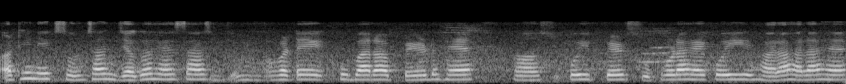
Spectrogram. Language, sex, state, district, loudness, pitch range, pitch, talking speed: Rajasthani, female, Rajasthan, Nagaur, -17 LUFS, 215-230 Hz, 225 Hz, 130 wpm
